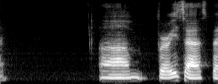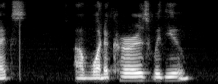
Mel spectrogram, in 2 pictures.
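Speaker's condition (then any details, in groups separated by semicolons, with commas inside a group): Cerebral palsy; stiff muscles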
